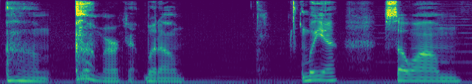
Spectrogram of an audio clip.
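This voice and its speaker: A podcast co-host with a medium-pitched voice speaks slowly over soft background music. He's laid-back and rambling, saying "you know" and "um" a lot, and closes with an upbeat promotional push urging listeners to act.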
